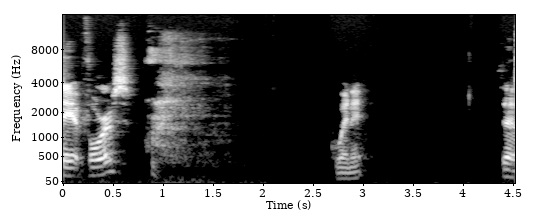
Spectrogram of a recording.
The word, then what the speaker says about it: Gwinnett: Gwinnett. Is that how it's Gwinnett pronounced?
